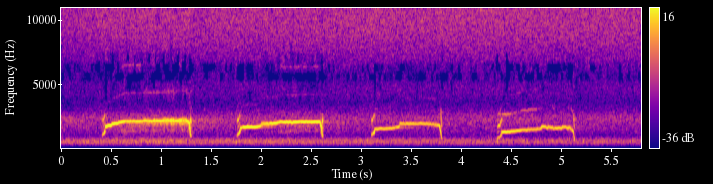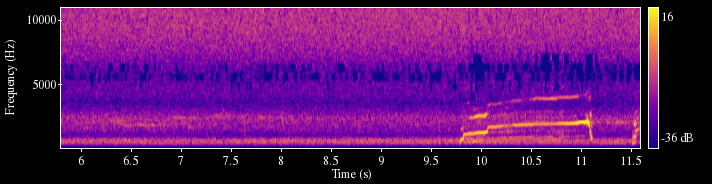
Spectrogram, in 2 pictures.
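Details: A Latvian white-tailed eagle nest at 21:09 on 11 July 2020, one bird back for dinner: four short, level whistles ending in sharp drops, a pause of several seconds, then more whistles, all over low continuous hum.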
